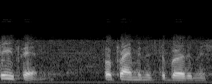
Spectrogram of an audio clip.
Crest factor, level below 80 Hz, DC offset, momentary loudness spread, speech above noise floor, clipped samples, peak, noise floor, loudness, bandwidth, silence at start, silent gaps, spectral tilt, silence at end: 16 dB; -70 dBFS; under 0.1%; 22 LU; 22 dB; under 0.1%; -6 dBFS; -43 dBFS; -22 LUFS; 8.8 kHz; 0 s; none; -6 dB/octave; 0 s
